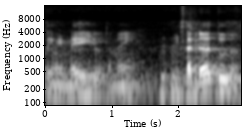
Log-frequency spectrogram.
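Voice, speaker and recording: A man's medium-pitched voice, moderate in pace and fairly even in intonation, with noticeable background noise and audible room echo. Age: young. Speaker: marketing student. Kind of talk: casual interview.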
